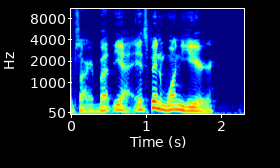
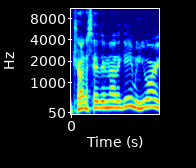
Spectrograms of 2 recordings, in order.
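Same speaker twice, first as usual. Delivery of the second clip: emphatic high; 9 semitones higher, much faster than usual. Real, not acted. Emphatic insistence.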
